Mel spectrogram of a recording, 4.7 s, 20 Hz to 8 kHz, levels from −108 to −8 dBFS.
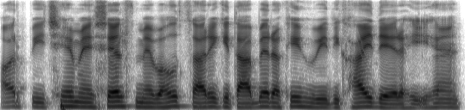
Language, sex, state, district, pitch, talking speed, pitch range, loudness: Hindi, male, Jharkhand, Ranchi, 115 Hz, 180 wpm, 110-125 Hz, -18 LUFS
